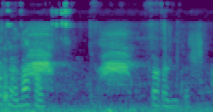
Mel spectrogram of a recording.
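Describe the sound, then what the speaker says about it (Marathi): Several harsh crow caws ring out in short bursts, fairly close and loud, repeating a few times over ambient background noise. "इथं लयच कावळा वरडायला लागला"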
